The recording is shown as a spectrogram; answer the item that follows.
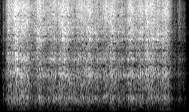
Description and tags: Swirling glass mancala pieces around in their metal container.
swirl, glass, clatter, metal, game, mancala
